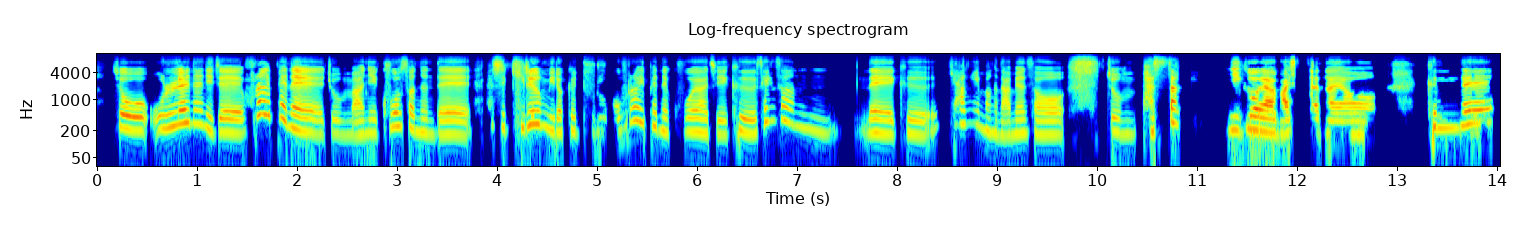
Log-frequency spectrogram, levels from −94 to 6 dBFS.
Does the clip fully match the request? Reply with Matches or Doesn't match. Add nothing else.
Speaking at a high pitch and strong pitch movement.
Matches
